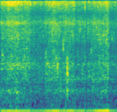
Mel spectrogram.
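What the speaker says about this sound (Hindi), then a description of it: "इनको ब्राउन करूँगा उसी ऑयल में जिसमें मैंने" Sliced onions browning in hot leftover oil from frying fish, giving a steady, close, dense sizzle throughout with no talk.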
